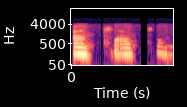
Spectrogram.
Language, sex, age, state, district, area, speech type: Hindi, female, 60+, Uttar Pradesh, Sitapur, rural, conversation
